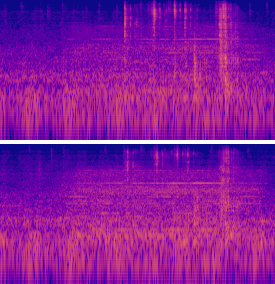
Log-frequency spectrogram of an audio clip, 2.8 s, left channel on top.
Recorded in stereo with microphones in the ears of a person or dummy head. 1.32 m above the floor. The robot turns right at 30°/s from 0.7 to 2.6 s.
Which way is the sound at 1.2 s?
70° left (ahead or behind).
